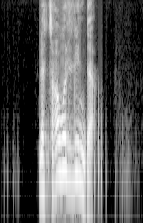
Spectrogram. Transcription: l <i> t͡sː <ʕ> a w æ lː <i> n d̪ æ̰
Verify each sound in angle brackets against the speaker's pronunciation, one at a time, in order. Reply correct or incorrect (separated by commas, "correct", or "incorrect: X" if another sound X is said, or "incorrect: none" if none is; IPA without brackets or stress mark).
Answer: incorrect: æ, incorrect: ʁ, correct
